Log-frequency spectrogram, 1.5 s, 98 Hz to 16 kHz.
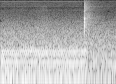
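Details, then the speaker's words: Garen 1 HP gate motor tested directly on mains in both directions: steady electrical hum with no rotation, cut off by a click; it won't turn either way, so the stator is burnt and gets replaced. "Não funcionou. Também não funcionou. Então, a gente já sabe que o estator tá queimado."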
